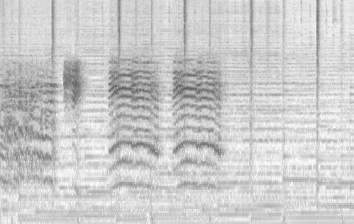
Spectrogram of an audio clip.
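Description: Sheep in a children's cartoon animal sequence bleat in three wavering calls, one brief and two longer, set over a steady, bouncy background tune.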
